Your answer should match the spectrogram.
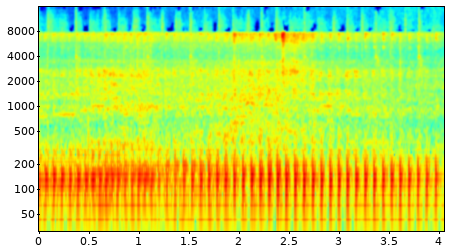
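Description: Motorcycle engine running at low revs as the bike moves off slowly, with an even beat of about ten pulses a second.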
